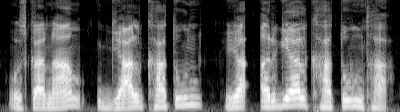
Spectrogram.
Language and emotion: Hindi, neutral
